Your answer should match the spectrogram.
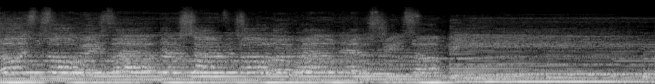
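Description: An amateur mixed choir of men and women singing held, sustained chords. The low notes change to a new chord about four and a half seconds in.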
